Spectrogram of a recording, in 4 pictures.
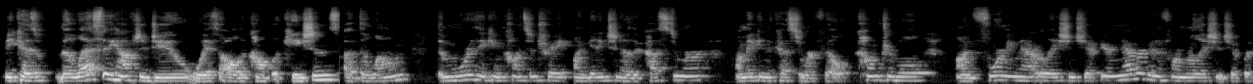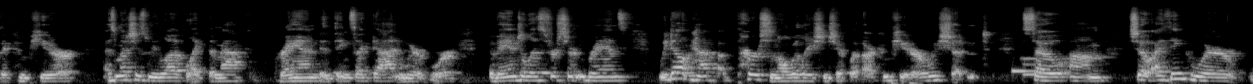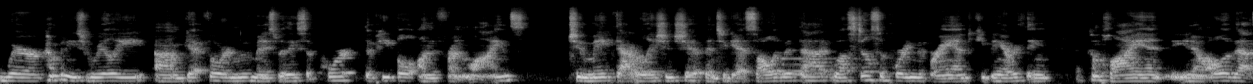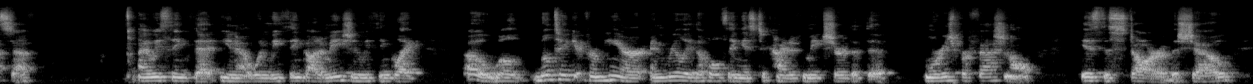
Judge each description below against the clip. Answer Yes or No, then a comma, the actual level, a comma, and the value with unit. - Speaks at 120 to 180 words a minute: No, average, 195 wpm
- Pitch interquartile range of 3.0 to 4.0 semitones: Yes, average, 3.6 semitones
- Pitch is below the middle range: No, medium, 170 Hz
